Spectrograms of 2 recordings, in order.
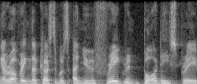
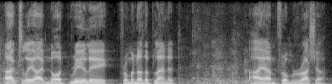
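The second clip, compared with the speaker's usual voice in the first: monkey king puppet, low confiding aside; Kronos; 12 semitones lower, 4 dB quieter than usual. Acted. Monkey king admits where he is from, low accented deadpan. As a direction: drop low and confess sheepishly in an accent.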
